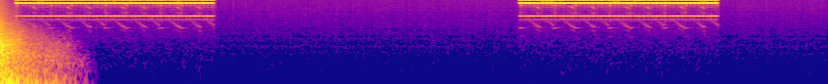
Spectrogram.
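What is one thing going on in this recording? Rapid electronic ticks sound as text types out.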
